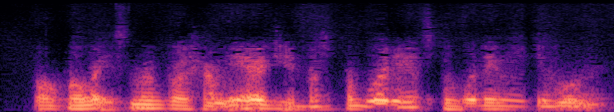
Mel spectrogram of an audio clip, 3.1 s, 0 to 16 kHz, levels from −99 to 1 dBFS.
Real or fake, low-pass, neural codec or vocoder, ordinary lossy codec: fake; 14.4 kHz; codec, 44.1 kHz, 0.9 kbps, DAC; AAC, 48 kbps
